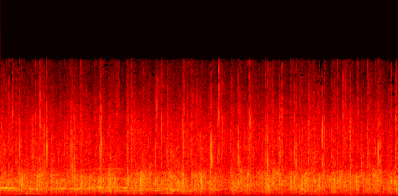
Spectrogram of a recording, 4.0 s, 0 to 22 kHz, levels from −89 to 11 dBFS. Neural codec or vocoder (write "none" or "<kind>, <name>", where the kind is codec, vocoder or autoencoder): none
